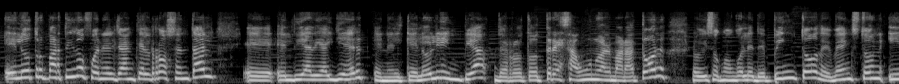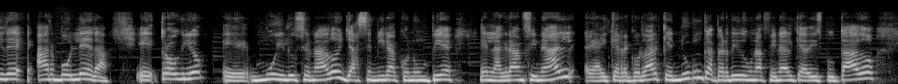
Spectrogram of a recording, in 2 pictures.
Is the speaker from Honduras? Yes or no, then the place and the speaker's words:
yes; Honduras; como una hondureña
